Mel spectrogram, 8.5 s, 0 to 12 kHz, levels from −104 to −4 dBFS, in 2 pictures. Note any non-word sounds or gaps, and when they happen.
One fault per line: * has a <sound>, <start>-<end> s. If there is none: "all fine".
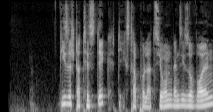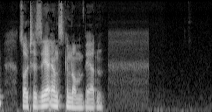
all fine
